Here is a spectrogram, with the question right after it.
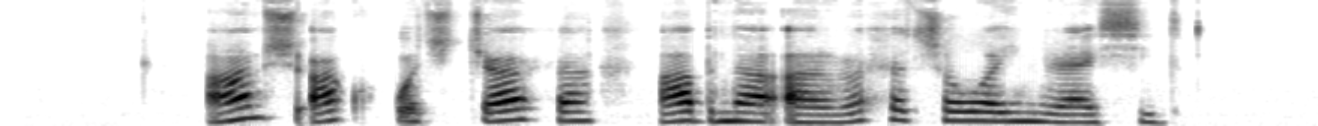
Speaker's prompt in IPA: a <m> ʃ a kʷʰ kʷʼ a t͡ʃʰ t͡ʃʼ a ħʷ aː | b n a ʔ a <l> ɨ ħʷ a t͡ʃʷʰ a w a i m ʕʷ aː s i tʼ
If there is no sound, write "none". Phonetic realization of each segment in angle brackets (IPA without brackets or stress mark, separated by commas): m, r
